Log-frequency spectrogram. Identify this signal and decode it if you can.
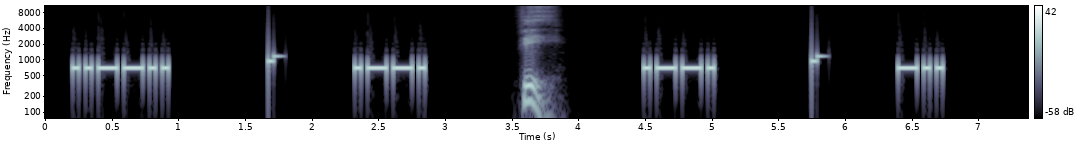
Morse code, heard as a keyed tone, about 25 wpm, 700 Hz. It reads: ? P P D
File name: Single Character (Letter:Number:Punctuation:Prosign) - Rapid-Fire - 25wpm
